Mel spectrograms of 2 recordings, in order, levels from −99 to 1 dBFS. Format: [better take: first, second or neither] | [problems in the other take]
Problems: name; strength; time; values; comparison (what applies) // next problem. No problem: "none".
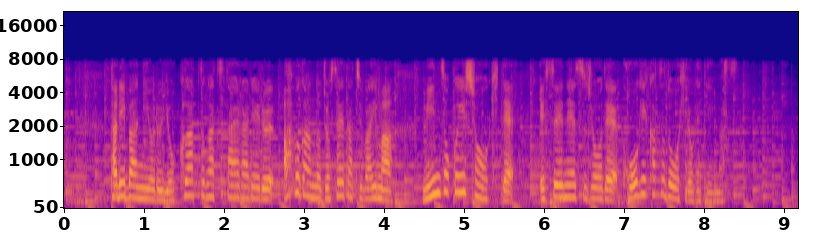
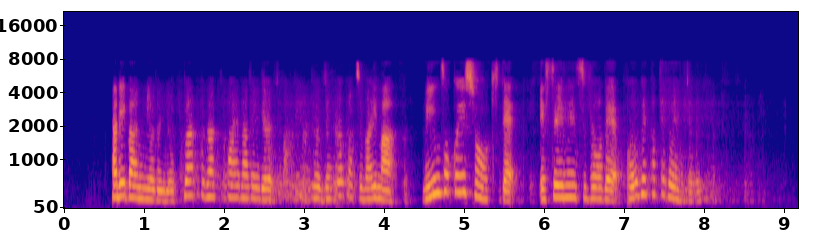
first | noise reduction (neural mask model DeepFilterNet 3)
